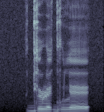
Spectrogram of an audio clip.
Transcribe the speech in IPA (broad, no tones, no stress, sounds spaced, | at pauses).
ɡʲ ɵ ɭ ɛ ɡ u l ɛ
